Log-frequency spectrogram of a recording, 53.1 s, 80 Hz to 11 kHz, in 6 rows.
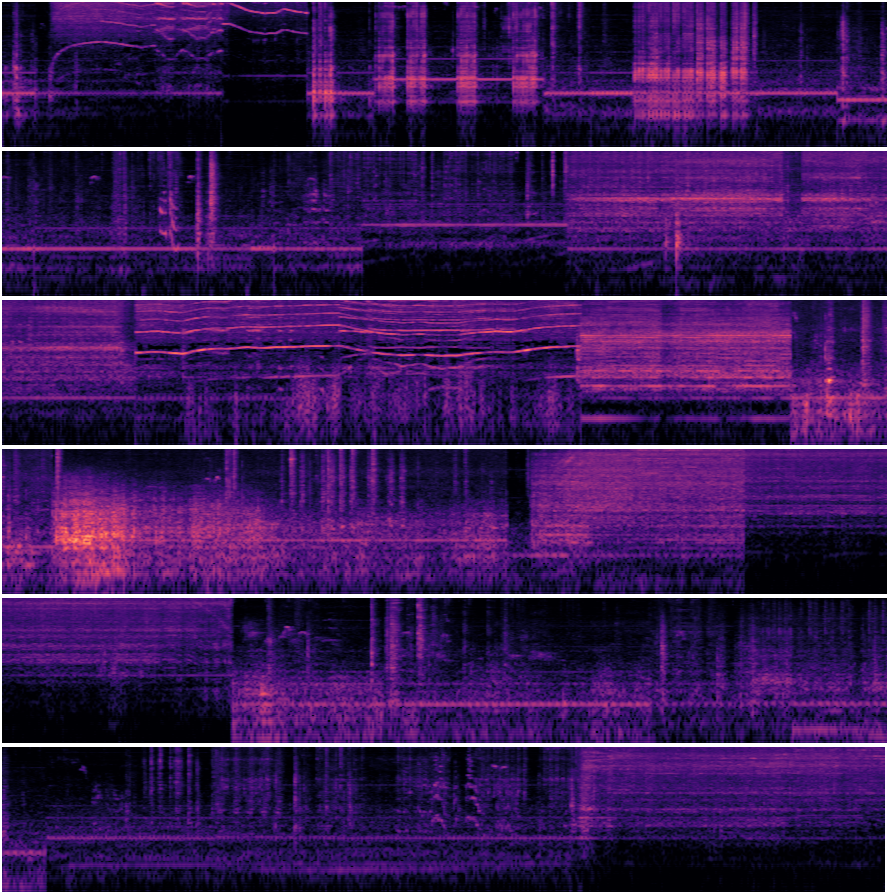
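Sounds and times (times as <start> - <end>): power tools cutting wood: 0.0 - 3.1, 12.4 - 26.7, 31.0 - 37.8, 46.4 - 53.0
cutting tool whining: 0.0 - 5.6, 11.4 - 26.2, 31.8 - 37.8.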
